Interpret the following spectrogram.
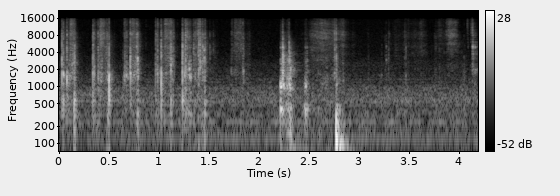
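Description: A deck of tarot cards being shuffled and handled by hand over a wooden table: a quick run of card snaps and slides, a few more later, then a soft knock as the deck is set down.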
